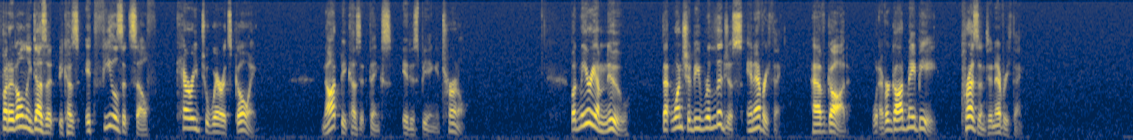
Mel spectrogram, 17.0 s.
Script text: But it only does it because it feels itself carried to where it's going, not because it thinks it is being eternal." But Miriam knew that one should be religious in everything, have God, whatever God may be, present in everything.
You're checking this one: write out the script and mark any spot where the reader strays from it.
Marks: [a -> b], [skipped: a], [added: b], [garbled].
But it only does it because it feels itself carried to where it's going, not because it thinks it is being eternal." But Miriam knew that one should be religious in everything, have God, whatever God may be, present in everything.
